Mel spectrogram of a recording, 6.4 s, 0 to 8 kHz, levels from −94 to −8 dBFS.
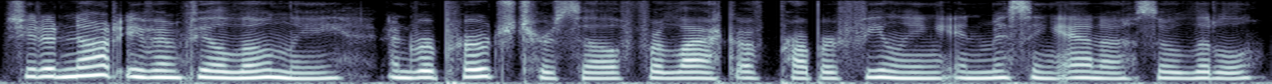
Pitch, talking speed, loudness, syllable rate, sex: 225 Hz, 180 wpm, -16 LUFS, 5.0 syllables/s, female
